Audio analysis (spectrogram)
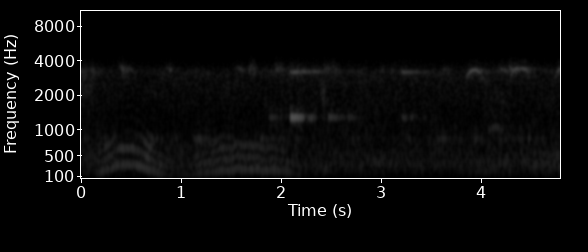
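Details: Cats fighting, one drawn-out wavering yowl rising and falling over about two seconds with harmonics, followed by quieter background with faint birdlike chirps.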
